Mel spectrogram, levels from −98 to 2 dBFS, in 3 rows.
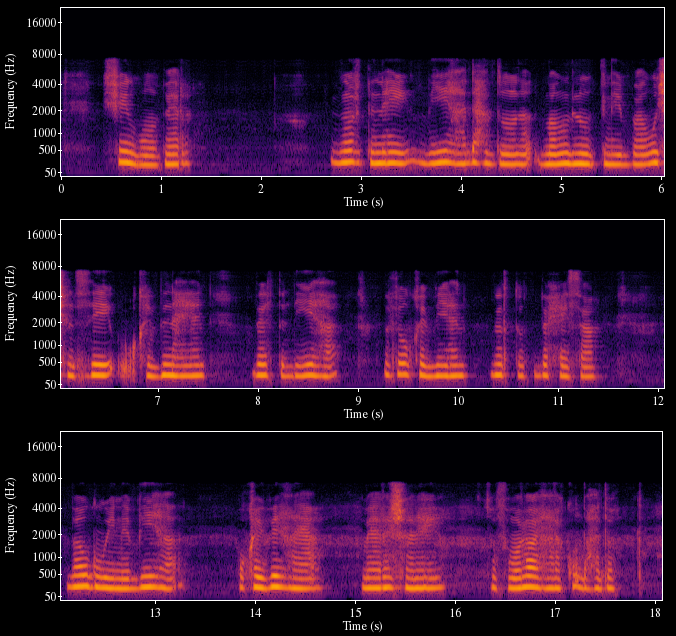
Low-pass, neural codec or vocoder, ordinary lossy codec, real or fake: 7.2 kHz; autoencoder, 22.05 kHz, a latent of 192 numbers a frame, VITS, trained on one speaker; none; fake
